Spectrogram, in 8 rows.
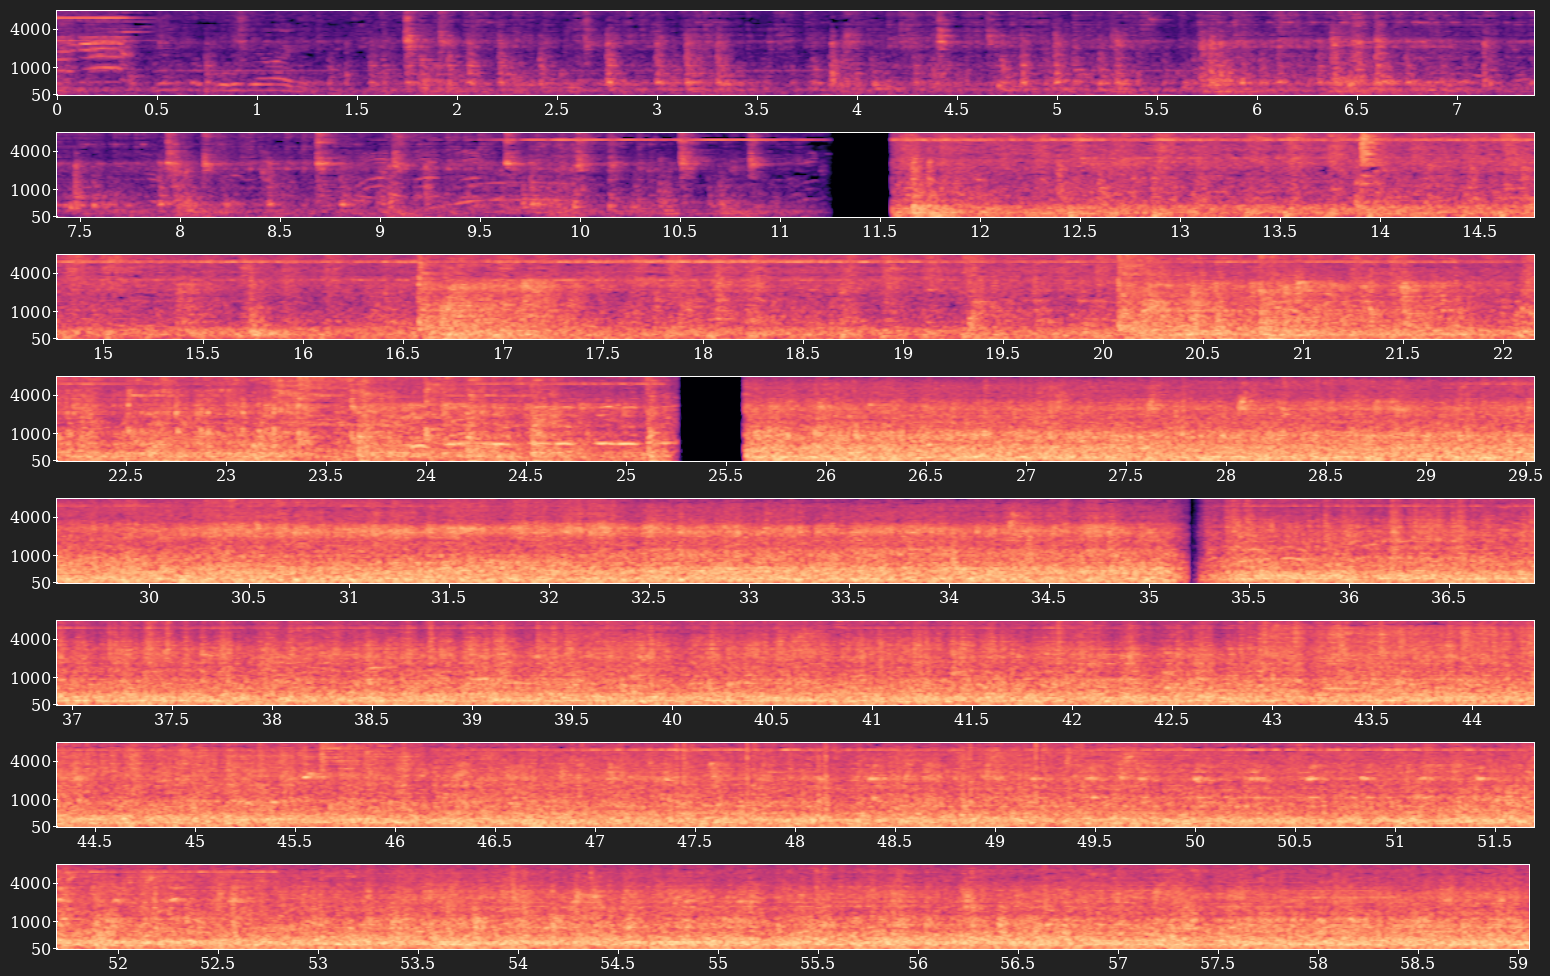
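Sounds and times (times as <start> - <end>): wheel squeal: 0.0 - 2.9, 5.3 - 25.2, 35.4 - 55.2
wheels rattling on rails: 0.0 - 59.0.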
